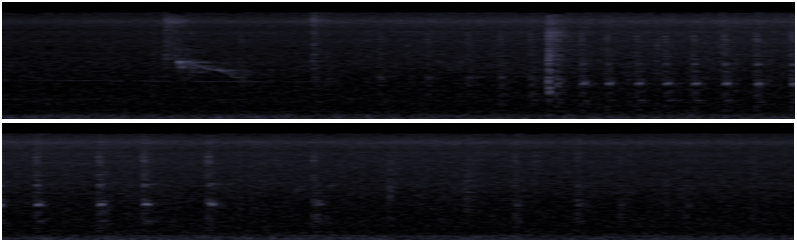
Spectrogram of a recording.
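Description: Faint bird calls: a single falling note about a second in, then a run of about ten short, evenly spaced notes at roughly five a second, spacing out toward the end.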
